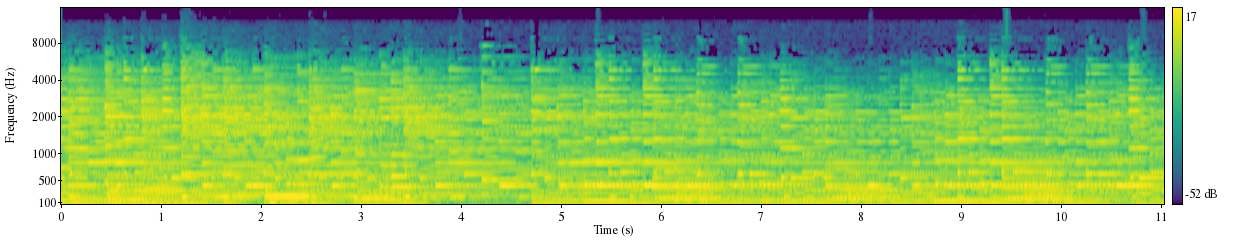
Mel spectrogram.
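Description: Instrumental background music led by piano, with a deeper bass part coming in about halfway through.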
